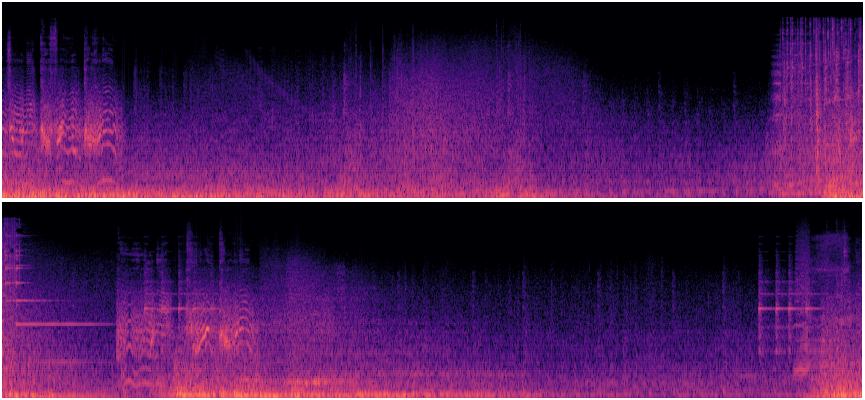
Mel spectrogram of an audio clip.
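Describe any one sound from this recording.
Big naval guns fire with deep booming blasts.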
